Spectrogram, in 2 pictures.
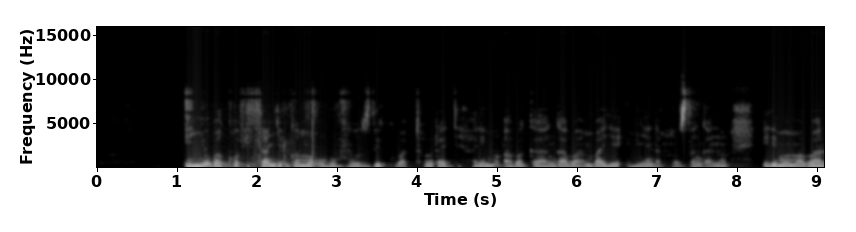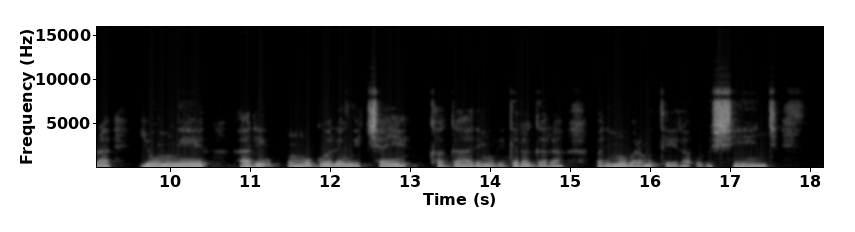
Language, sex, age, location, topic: Kinyarwanda, female, 18-24, Kigali, health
